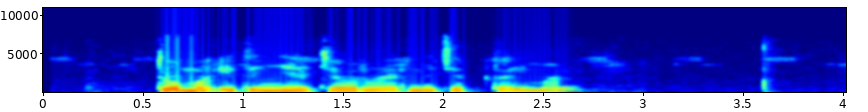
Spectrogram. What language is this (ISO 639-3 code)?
kln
